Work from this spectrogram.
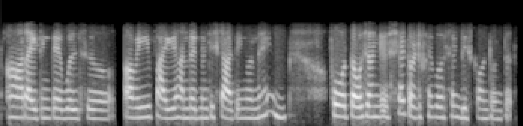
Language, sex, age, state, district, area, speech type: Telugu, female, 18-30, Telangana, Sangareddy, urban, conversation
